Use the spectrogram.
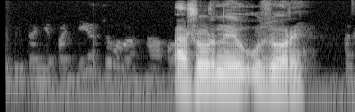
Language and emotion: Russian, neutral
